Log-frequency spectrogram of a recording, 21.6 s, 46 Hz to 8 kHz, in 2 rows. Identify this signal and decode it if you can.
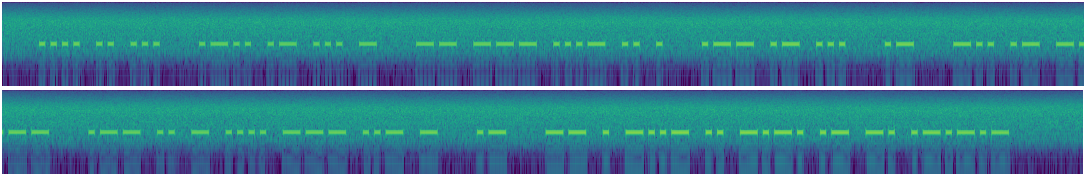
Morse code, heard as a keyed tone, machine-sent, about 21 wpm, 600 Hz, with radio static. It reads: HIS LAST MOVIE WAS A DAY WITHOUT A MEXICAN.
